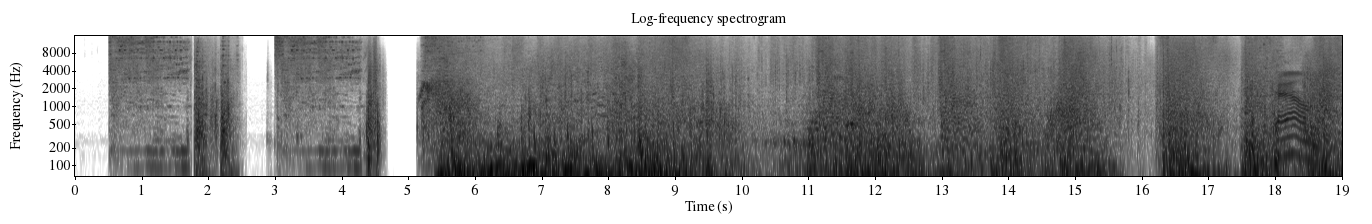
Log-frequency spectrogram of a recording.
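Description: Loud, chaotic fight sound effects from the anime Frieren: impacts with shattering glass and booming crashes, dense and continuous after a couple of brief opening bursts, with no music underneath.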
